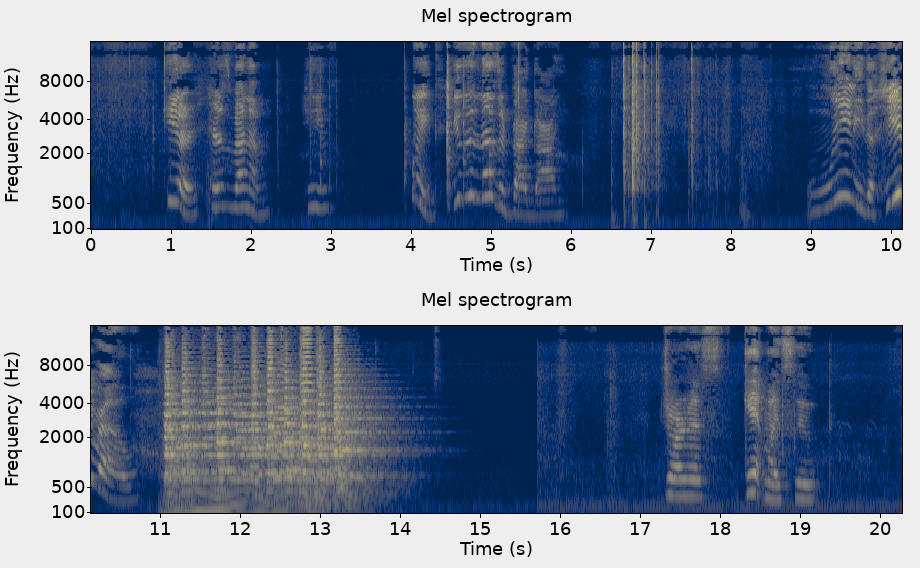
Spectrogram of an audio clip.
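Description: A young boy talks excitedly close by.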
